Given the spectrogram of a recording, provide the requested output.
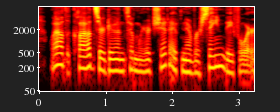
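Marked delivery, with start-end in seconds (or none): none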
